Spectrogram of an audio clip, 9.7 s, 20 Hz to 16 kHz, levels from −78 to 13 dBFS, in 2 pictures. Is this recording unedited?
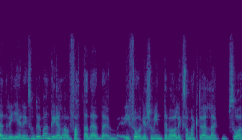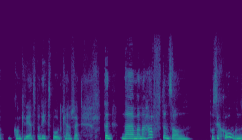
no; 1 cut; at 7.1 s

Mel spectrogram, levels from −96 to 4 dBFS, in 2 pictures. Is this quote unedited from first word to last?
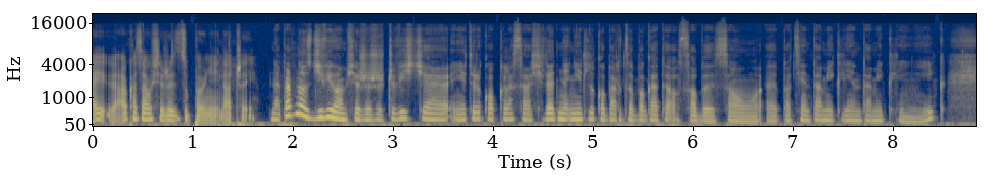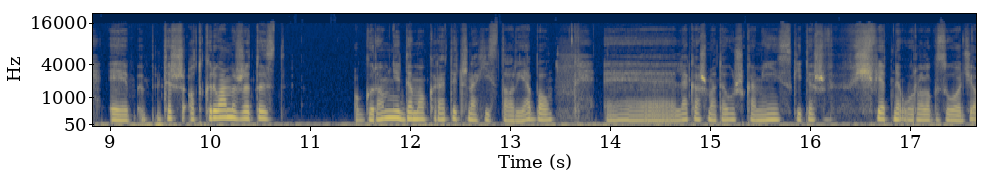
yes; 0 cuts

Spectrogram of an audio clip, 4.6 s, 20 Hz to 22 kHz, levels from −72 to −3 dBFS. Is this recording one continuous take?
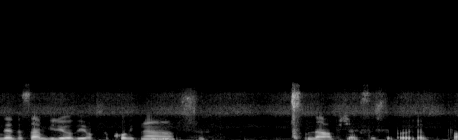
yes; 0 cuts

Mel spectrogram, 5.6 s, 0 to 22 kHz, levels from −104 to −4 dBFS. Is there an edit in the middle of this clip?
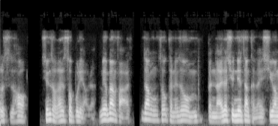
no; 0 cuts

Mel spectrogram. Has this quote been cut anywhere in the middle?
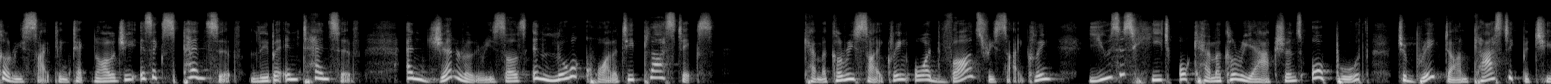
no; 0 cuts

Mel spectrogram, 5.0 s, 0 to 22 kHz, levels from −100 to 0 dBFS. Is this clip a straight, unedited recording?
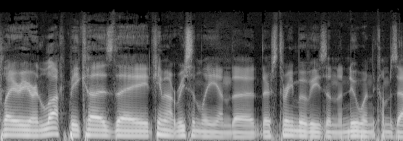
no; 1 cut; at 1.9 s

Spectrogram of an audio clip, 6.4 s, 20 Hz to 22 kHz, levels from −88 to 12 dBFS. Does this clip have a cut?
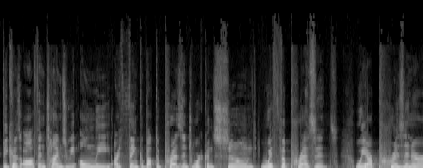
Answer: no; 0 cuts

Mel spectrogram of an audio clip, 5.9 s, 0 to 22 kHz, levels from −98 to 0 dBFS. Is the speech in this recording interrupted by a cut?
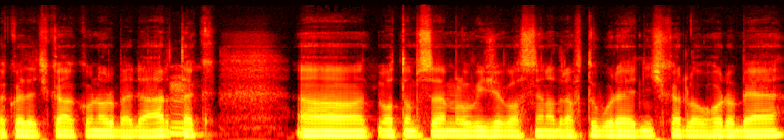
yes; 1 cut; at 2.8 s

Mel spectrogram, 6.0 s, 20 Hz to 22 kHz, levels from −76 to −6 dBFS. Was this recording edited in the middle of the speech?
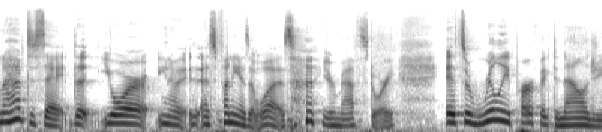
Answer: no; 0 cuts

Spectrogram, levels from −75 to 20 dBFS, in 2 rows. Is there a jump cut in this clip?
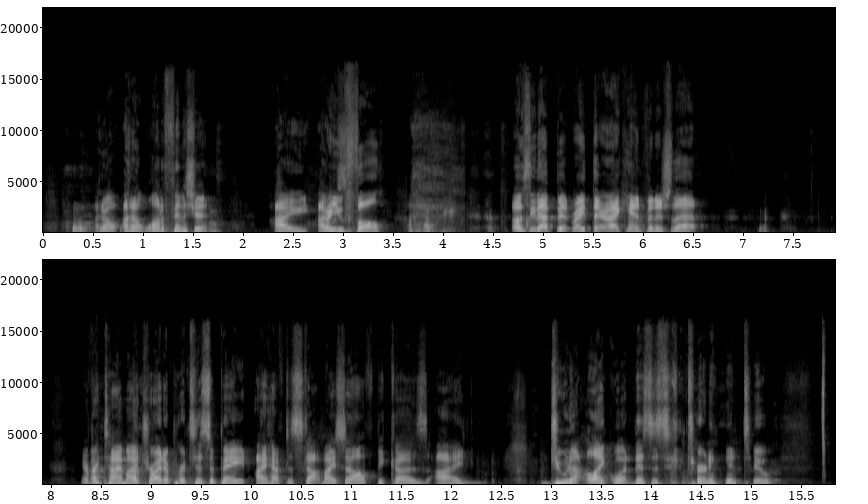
no; 0 cuts

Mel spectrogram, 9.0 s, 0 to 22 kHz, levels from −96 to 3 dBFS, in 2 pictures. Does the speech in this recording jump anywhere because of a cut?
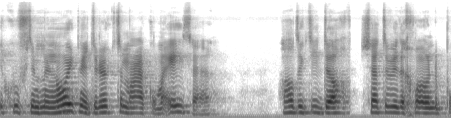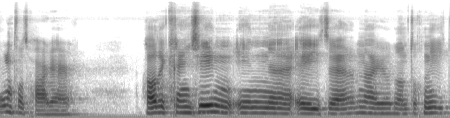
yes; 1 cut; at 3.5 s

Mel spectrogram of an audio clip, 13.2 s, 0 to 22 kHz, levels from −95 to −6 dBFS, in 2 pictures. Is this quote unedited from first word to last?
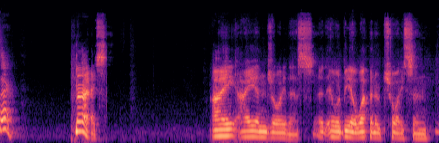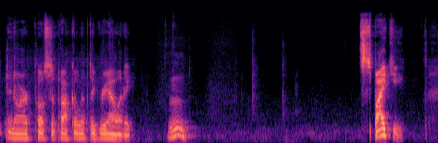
yes; 0 cuts

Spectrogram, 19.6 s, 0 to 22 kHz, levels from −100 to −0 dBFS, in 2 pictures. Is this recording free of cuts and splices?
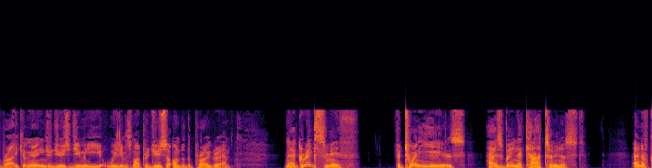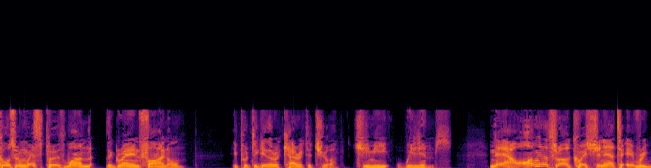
no; 1 cut; at 15.0 s

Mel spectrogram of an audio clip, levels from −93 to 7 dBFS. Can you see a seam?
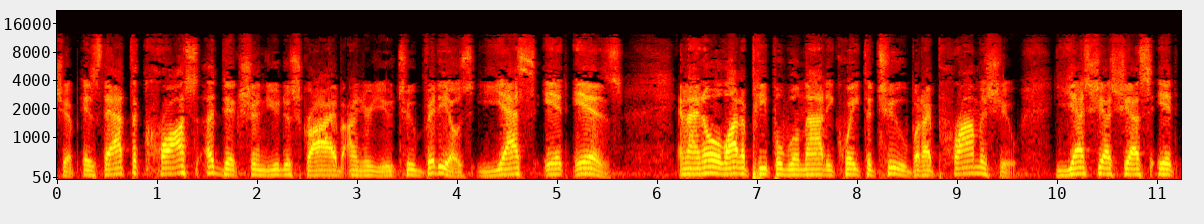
no; 0 cuts

